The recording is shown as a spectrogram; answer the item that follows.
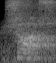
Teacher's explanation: এই শ্বাস শব্দটিতে আমরা ব ফলার উচ্চারণ করছি না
